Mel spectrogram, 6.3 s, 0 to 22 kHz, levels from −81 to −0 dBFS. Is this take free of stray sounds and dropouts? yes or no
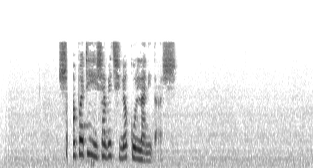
no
